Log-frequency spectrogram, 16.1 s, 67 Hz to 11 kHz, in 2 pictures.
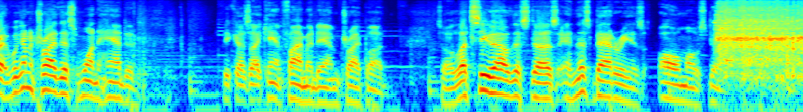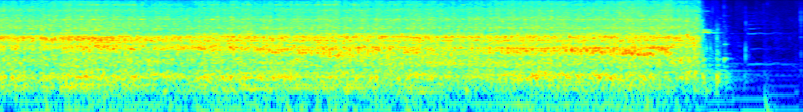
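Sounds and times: reciprocating saw cutting wood: 7.2s - 15.3s.

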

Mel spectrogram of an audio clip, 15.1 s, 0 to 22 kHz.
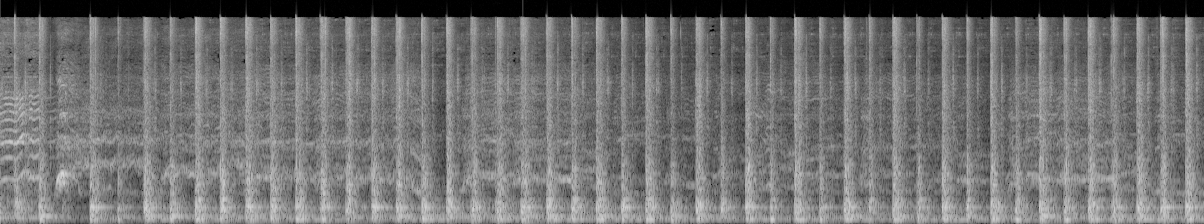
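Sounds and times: group singing: 0.0s - 15.0s.

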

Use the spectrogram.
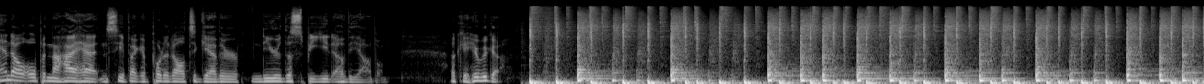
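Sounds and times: drum kit playing fast groove: 5.2s - 12.0s.

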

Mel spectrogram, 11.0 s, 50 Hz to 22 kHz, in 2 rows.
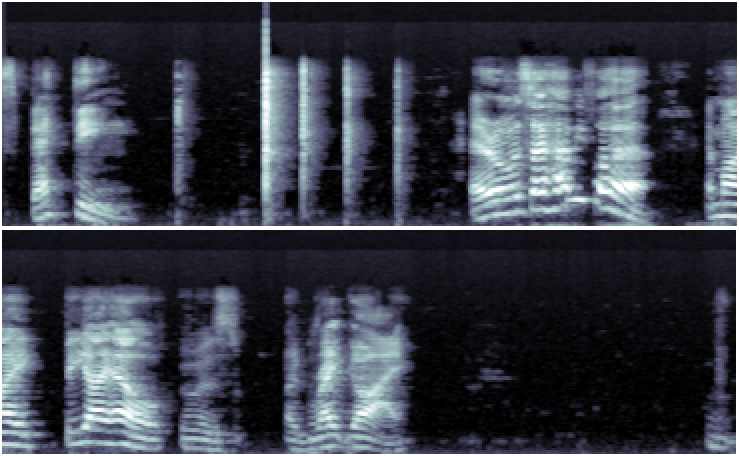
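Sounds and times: man clapping hands: 1.3s - 3.2s.

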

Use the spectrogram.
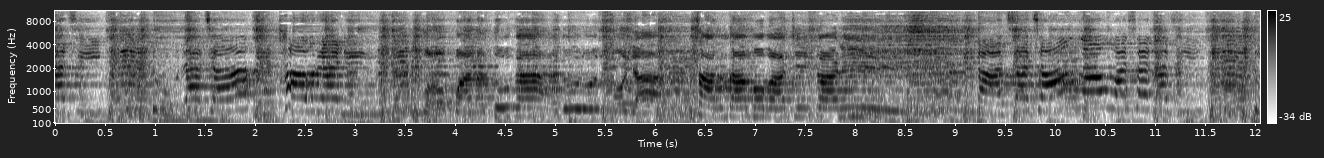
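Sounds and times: woman singing: 0.0s - 3.6s, 9.2s - 12.0s
comedy song sung live: 0.0s - 12.0s
instrumental accompaniment: 0.0s - 12.0s.

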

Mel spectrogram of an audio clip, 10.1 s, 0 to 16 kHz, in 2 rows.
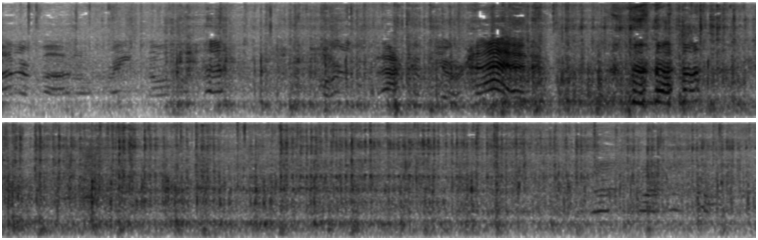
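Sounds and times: plastic wheels rolling on concrete: 0.0s - 10.0s.

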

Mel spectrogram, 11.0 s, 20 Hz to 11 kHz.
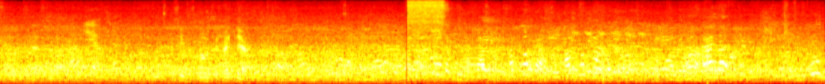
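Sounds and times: crowd chatter: 0.0s - 11.0s
spray hiss: 5.4s - 6.0s.

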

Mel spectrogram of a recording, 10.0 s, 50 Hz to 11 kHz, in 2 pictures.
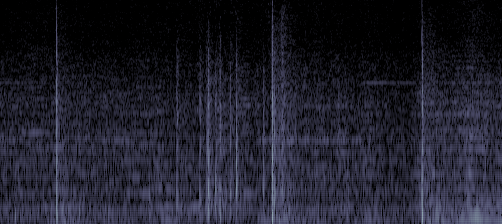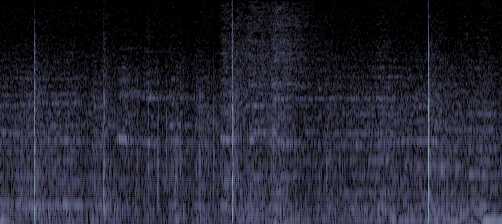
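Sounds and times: music: 0.0s - 10.0s
fireworks cracking and banging: 1.5s - 3.5s, 5.3s - 9.6s.

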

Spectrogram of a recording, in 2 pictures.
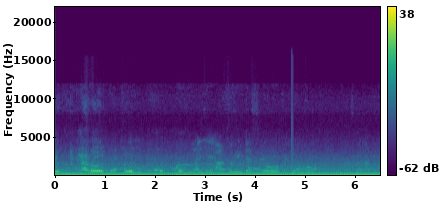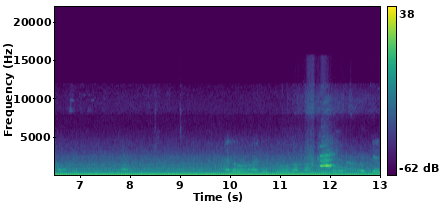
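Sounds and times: faint voices: 0.0s - 8.7s, 9.8s - 13.0s
low electrical hum: 0.0s - 13.0s.

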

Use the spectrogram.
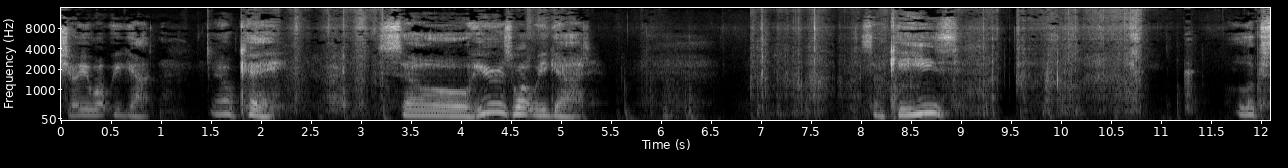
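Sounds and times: parts pulled from foam packing: 6.9s - 11.4s.

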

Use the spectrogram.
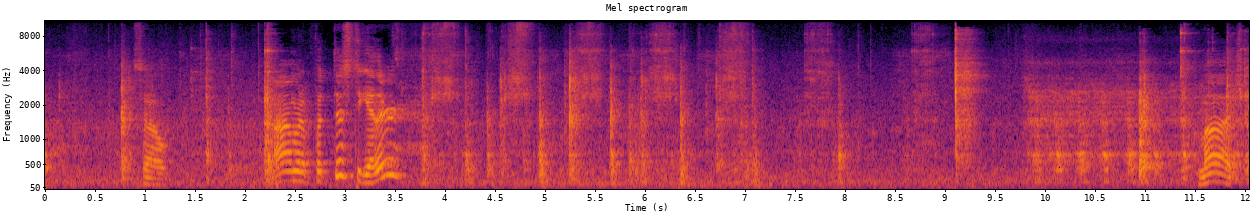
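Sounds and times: wrench clicking and scraping on metal: 3.8s - 8.0s, 8.6s - 9.3s.

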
